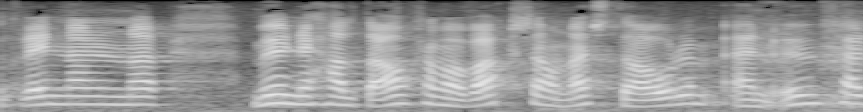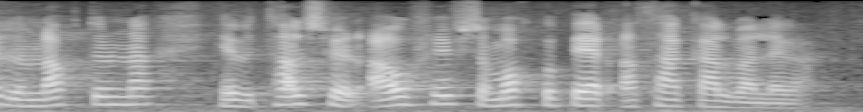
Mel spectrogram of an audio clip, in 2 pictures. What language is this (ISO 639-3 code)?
isl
